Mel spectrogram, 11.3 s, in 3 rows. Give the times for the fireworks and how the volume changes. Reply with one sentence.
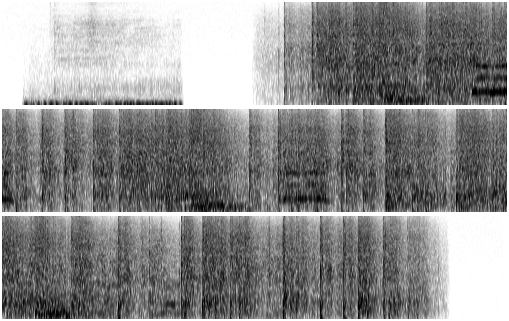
You can hear the fireworks from 2.0 to 10.8 s, at a steady volume.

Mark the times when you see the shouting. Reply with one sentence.
The shouting can be heard from 3.5 to 4.0 s and from 5.8 to 6.3 s.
